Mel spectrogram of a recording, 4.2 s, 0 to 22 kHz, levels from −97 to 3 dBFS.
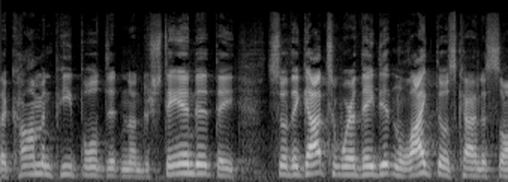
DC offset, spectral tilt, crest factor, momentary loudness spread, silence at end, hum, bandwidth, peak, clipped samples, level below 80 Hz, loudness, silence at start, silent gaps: under 0.1%; -4 dB/octave; 20 dB; 10 LU; 0 s; none; 16 kHz; -10 dBFS; under 0.1%; -74 dBFS; -30 LUFS; 0 s; none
